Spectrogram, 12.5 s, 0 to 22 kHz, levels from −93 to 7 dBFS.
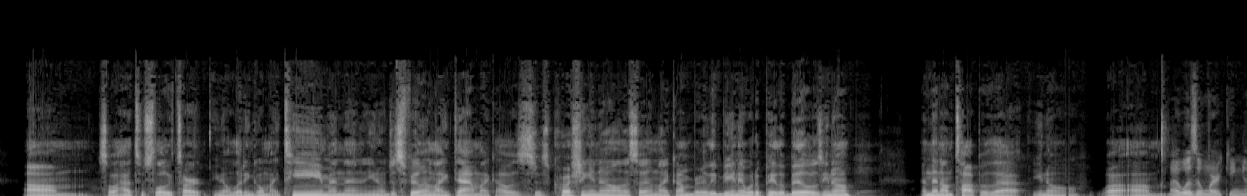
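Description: At 10.65 s, just after "top of that you", the speech drops out for about 30 ms: a gap at a join of encoded pieces. Separately encoded segments were spliced untrimmed, leaving encoder delay and end-frame padding as silence with smeared edges before the speech resumes.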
